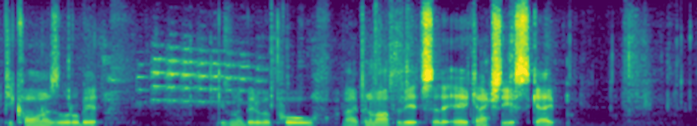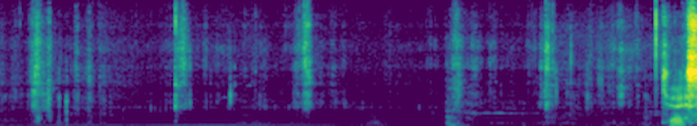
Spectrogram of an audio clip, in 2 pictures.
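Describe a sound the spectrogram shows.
A hard plastic part rattles and clicks as it is handled.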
